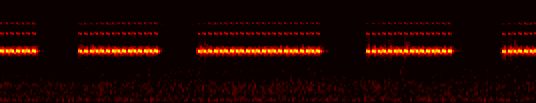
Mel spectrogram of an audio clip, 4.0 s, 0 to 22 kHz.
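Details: European tree cricket recorded in Venezia, Italy, on 2 September 2021: clear, pure, high trilled tones in sustained bursts of about half a second to one second, separated by short silent gaps, with no other sounds.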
